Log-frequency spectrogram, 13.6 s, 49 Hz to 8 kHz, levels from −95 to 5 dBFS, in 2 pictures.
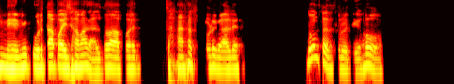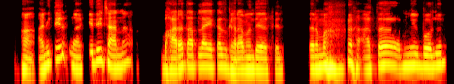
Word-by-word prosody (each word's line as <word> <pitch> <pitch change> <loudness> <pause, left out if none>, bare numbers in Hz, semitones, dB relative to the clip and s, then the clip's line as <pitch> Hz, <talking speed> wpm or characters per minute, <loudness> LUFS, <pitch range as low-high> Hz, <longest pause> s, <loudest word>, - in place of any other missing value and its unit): नेहमी 135 -1 +5
कुर्ता-पैजामा 140 0 +5
घालतो 110 +1 +1
आपण, 125 +1 0 0.4
चला 130 - -1
ना 165 - +3
सूट 140 0 -3
घालूया. 125 +1 +2 1.1
2 240 +4 +4
संस्कृती, 120 -3 -2
हो. 125 -8 +1 1.4
हां 125 -5 -2
आणि 145 +7 0
तेच 245 +5 -1
ना 130 - -2
किती 200 +4 -1
छान 140 -5 +1
ना, 165 - -6 0.6
भारत 130 +5 0
आपला 145 +1 -2
1 145 +1 -4
घरामध्ये 120 +1 -1
असेल. 115 -1 -11 0.4
तर 130 0 +1
मग. 145 +3 +1 0.6
असं 155 +3 -1
मी 155 +1 -1
बोलून 155 +4 0
135 Hz, 125 wpm, -22 LUFS, 125-145 Hz, 1.4 s, नेहमी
